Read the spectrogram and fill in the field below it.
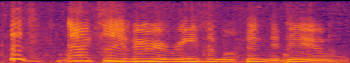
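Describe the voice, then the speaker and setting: A woman's voice: sits high, animated, fast, a little hiss or hum, poor audio. A woman streamer chatting casually while gaming, with the hiccups. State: has the hiccups.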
